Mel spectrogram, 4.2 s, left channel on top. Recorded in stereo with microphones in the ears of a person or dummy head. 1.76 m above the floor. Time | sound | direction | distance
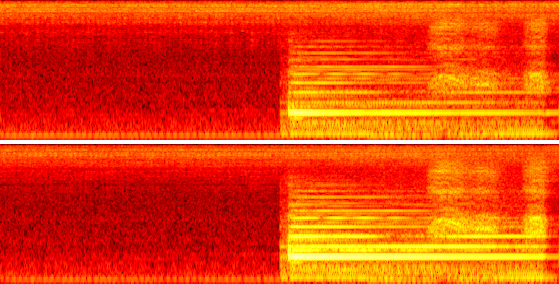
0.0 | an insect | 5° left (ahead or behind) | 3.5 m
2.1 | a bell | 25° right (ahead or behind) | 0.5 m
